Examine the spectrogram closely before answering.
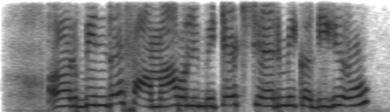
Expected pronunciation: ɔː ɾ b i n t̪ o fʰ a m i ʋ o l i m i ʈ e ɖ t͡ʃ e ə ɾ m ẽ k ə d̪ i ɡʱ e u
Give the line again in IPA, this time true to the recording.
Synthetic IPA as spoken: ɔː ɾ b i n d̪ o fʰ a m a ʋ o l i m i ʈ e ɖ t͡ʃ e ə ɾ m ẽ k ə d̪ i ɡʱ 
